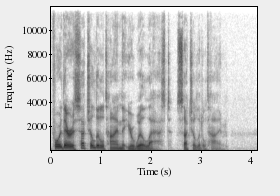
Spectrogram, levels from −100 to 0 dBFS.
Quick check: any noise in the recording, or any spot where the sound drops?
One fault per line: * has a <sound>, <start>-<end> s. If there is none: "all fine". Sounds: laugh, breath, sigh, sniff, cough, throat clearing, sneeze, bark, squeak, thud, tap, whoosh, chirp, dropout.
all fine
